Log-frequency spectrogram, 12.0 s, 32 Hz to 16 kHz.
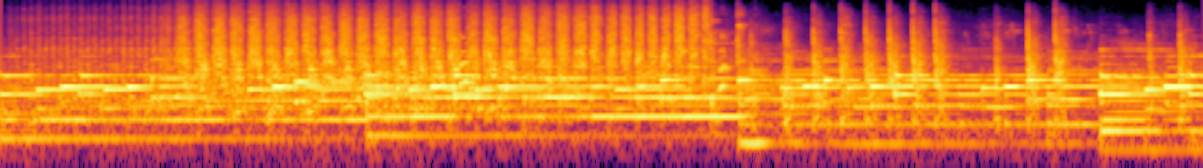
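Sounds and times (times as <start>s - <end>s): hand saw cutting wood: 0.0s - 7.4s
music with long held notes: 0.0s - 12.0s.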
